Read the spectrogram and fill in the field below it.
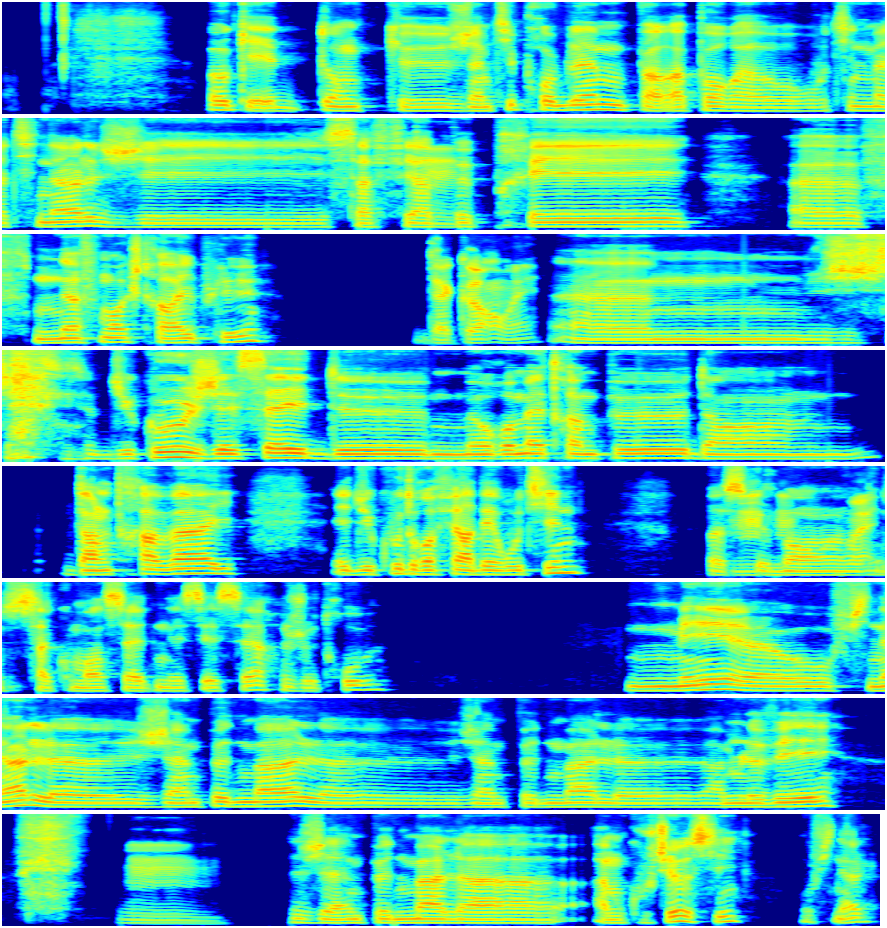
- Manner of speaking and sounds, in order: drawn out: "J'ai"; blowing; drawn out: "Hem"; chuckle; chuckle
- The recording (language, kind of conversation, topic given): French, advice, Difficulté à créer une routine matinale stable
- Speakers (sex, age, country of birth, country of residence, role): male, 25-29, France, France, user; male, 30-34, France, France, advisor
